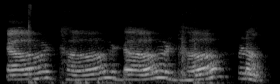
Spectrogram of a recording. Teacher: ट में जीभ हमारी थोड़ी टिल्ट होती है, मुड़ती है।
